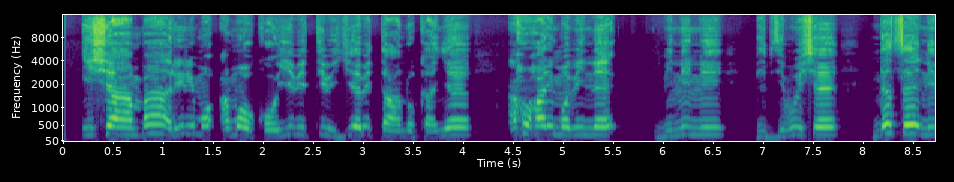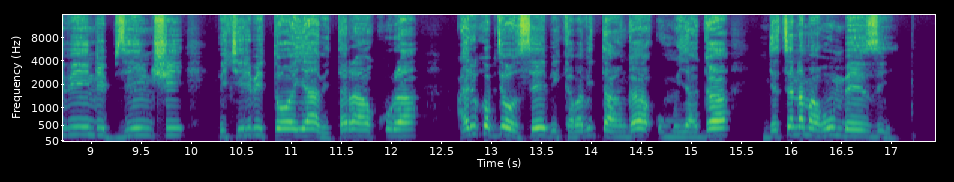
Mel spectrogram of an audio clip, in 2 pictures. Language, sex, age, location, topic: Kinyarwanda, male, 25-35, Huye, agriculture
